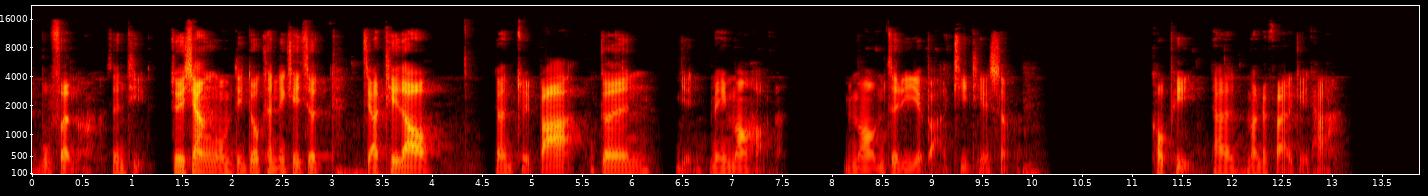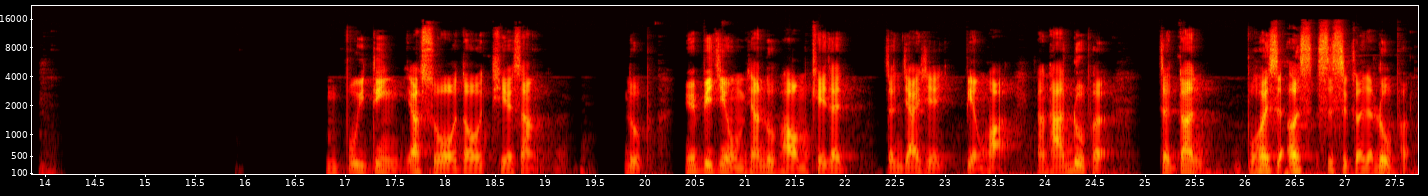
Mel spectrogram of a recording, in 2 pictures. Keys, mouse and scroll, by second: 3.1 space, 7.3 click, 7.8 click, 8.4 click, 9.0 click, 9.5-10.1 scroll up 2, 10.1 shift+middle click, 10.8 shift+click, 13.8-27.7 drag.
